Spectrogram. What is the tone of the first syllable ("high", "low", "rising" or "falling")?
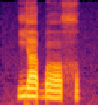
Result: falling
